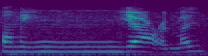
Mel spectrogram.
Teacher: نون ساکن کے بعد یا مشدد آ گیا تو یہاں پہ بھی ادغام مع الغنہ ہے، ہم نے یہاں پہ بھی غنہ کر کے پڑھنا ہے۔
